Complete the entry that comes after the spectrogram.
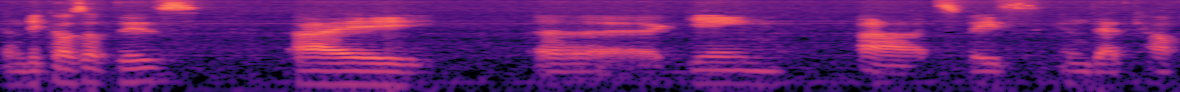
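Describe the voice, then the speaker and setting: Man with a Brazilian Portuguese accent and fairly low pitch, at a very slow pace with long, frequent pauses and monotone, flat intonation, over light background noise. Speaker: game concept artist and creative assistant. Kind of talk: interview answer. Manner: hesitant, halting. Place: office.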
